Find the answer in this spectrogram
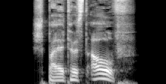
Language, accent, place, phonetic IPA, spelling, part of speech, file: German, Germany, Berlin, [ˌʃpaltəst ˈaʊ̯f], spaltest auf, verb, De-spaltest auf.ogg
- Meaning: inflection of aufspalten: 1. second-person singular present 2. second-person singular subjunctive I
